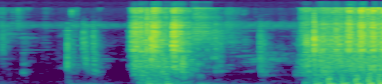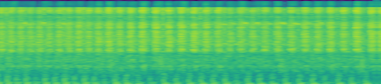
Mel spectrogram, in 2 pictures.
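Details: Single-cylinder motorcycle fitted with a previously 'dead', carbon-fouled used spark plug whose gap was widened: after a couple of kicks it fires and settles into a steady, even idle of about three to four pulses a second.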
